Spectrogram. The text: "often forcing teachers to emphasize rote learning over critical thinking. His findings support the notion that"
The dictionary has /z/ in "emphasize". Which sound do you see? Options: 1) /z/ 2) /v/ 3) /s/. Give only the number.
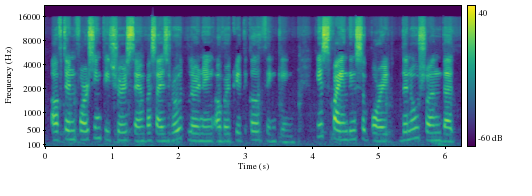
3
